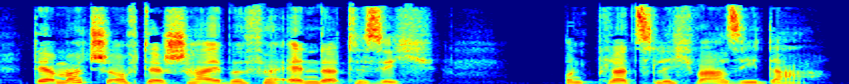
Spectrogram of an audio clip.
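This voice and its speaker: A normal speaking voice from a woman, fairly low in pitch, at a moderate pace against a quiet background. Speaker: audiobook narrator. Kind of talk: dramatic audiobook narration of a crime thriller.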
